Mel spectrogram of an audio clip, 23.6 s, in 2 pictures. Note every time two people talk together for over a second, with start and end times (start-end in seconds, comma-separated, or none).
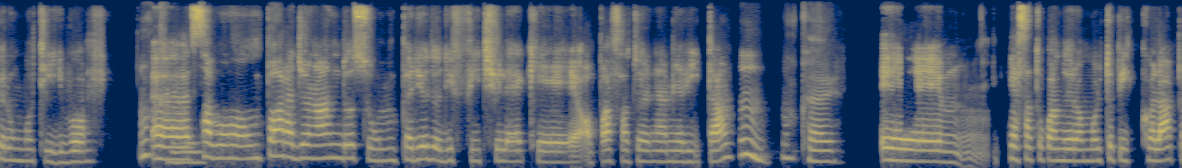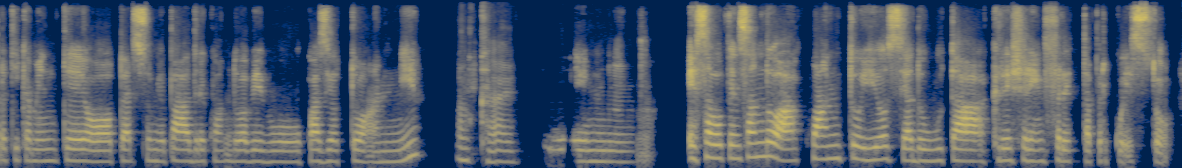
none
